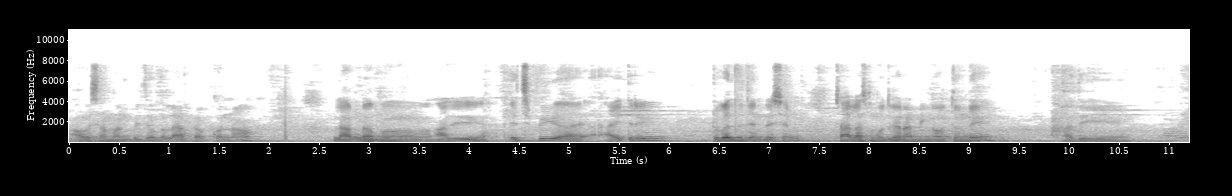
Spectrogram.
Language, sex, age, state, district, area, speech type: Telugu, male, 18-30, Telangana, Hyderabad, urban, spontaneous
